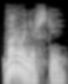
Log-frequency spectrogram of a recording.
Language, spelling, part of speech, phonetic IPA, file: Russian, воронежский, adjective, [vɐˈronʲɪʂskʲɪj], Ru-воронежский.ogg
- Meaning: Voronezh; Voronezhian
